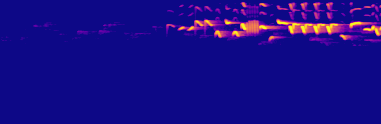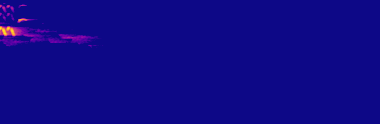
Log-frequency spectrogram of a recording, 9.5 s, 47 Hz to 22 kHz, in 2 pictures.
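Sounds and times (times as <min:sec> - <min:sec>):
Eurasian wren Troglodytes troglodytes singing: 0:00.4 - 0:05.7.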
